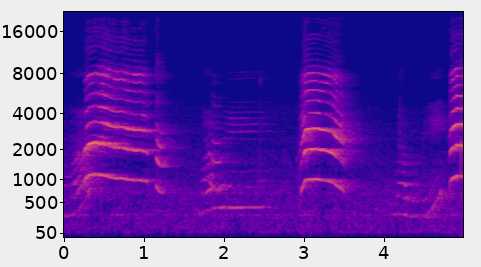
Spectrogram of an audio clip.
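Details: Talking parrot trying to say "Mummy": two long, loud, bright harmonic calls, each arching then falling, separated by quieter muttered, speech-like syllables, ending on another loud onset, with a faint steady hum.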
